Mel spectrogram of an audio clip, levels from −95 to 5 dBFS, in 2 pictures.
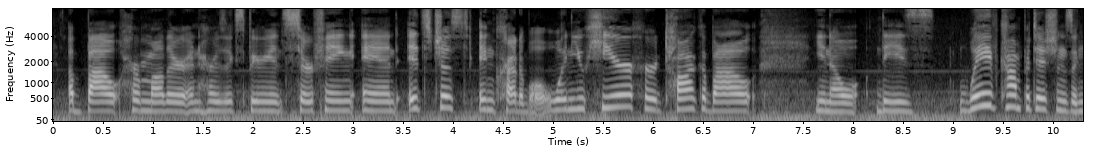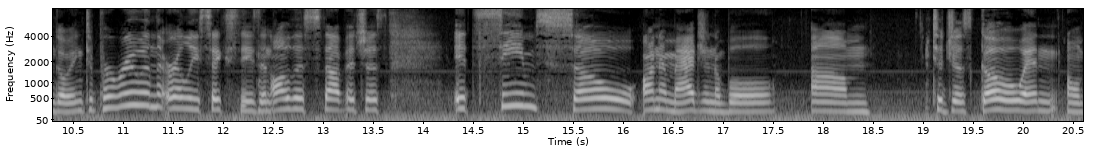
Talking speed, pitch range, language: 135 wpm, 210-260 Hz, English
